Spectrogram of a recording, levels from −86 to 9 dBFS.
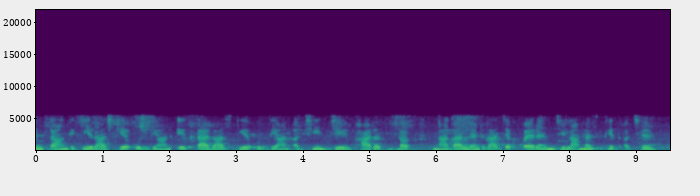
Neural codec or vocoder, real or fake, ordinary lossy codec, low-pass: none; real; none; 5.4 kHz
